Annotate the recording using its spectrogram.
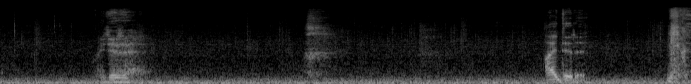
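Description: A young man speaks calmly.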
